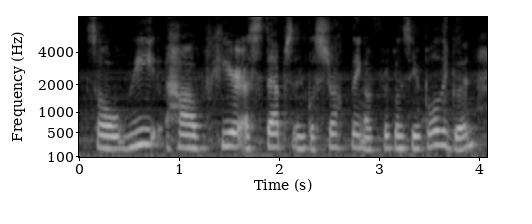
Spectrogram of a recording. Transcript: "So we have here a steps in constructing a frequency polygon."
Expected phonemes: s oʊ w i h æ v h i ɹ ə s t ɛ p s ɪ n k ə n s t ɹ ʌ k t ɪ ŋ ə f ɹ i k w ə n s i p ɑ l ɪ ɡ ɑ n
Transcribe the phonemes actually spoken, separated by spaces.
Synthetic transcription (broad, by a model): s oʊ w i h æ v h i ɹ ə s t ɛ p s ɪ n k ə n s t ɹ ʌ k t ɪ ŋ ə f ɹ i k w ə n s i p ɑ l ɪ ɡ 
